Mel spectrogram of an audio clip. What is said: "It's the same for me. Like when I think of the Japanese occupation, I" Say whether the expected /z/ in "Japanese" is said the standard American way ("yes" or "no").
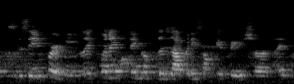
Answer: no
